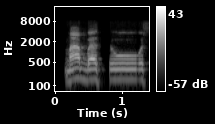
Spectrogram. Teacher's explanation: Sa yang pertama terus sa yang terakhir, itu dua sa. Dua sa itu semuanya di toroful lisan, di ujung lidah bertemu dengan gigi seri atas.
